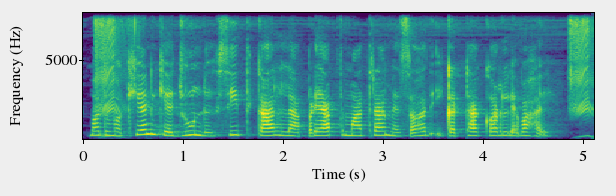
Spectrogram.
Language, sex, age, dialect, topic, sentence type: Magahi, female, 46-50, Western, agriculture, statement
